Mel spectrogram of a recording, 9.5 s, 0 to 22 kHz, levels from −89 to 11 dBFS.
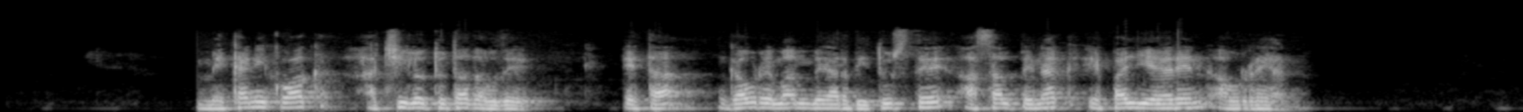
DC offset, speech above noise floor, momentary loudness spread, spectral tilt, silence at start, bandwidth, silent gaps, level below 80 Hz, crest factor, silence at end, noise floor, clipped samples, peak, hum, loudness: under 0.1%; 61 dB; 9 LU; -8 dB/octave; 1.25 s; 7.4 kHz; none; -50 dBFS; 14 dB; 1.4 s; -73 dBFS; under 0.1%; 0 dBFS; none; -13 LUFS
